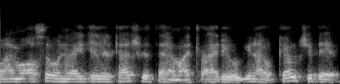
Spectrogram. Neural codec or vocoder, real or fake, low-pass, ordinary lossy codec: codec, 16 kHz, 2 kbps, FreqCodec, smaller model; fake; 7.2 kHz; Opus, 32 kbps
